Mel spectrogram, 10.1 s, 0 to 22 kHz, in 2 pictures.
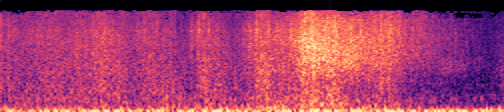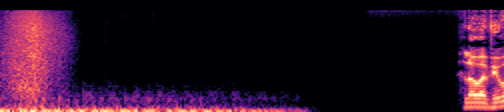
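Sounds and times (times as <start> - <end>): deep noisy rumble: 4.3 - 8.2.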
